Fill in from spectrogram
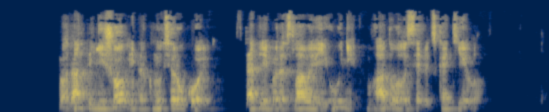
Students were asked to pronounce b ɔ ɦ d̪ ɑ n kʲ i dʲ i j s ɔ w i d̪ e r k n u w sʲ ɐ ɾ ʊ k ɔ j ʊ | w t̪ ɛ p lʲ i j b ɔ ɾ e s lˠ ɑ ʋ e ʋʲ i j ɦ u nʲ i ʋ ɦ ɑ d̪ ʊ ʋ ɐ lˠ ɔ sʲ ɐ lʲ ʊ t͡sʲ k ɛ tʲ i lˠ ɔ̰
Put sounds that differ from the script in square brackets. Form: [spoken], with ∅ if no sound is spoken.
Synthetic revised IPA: b ɔ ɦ d̪ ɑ n [pʲ] i dʲ i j [ʃ] ɔ w i [t̪] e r k n u w sʲ ɐ ɾ ʊ k ɔ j ʊ | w t̪ ɛ p lʲ i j b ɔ ɾ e s lˠ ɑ ʋ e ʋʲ i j ɦ u nʲ i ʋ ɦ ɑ d̪ ʊ ʋ ɐ lˠ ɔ sʲ ɐ lʲ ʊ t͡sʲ k ɛ tʲ i lˠ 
